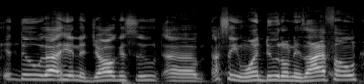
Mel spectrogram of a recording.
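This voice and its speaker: A man hosting a comedy podcast, riffing in an animated, loud, slangy way. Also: sits high, brisk, no room sound. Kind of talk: joking podcast banter.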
